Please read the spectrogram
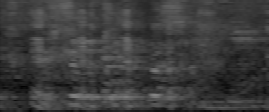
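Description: Faint, soft chuckling and murmuring voices, with no clear words.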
